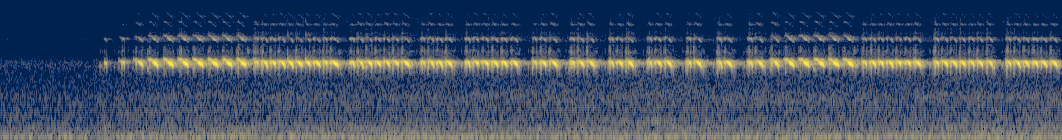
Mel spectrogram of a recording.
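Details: A single insect calling at night from the grass in a small house garden, captured close with a mobile phone. After brief silence, a high, bright pulsing chirp starts and runs steadily to the end.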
